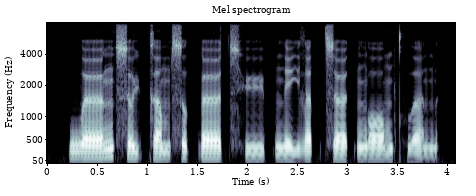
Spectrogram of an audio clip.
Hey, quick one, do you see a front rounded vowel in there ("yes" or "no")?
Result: yes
